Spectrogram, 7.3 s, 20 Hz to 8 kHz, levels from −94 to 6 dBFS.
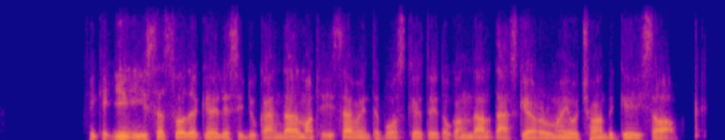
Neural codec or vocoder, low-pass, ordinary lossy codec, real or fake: codec, 16 kHz in and 24 kHz out, 0.4 kbps, LongCat-Audio-Codec, fine tuned four codebook decoder; 7.2 kHz; Opus, 24 kbps; fake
